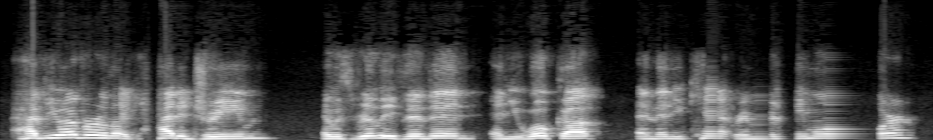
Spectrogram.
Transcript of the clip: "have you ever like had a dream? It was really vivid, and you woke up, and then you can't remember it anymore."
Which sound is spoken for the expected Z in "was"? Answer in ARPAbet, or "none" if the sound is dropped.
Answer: Z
